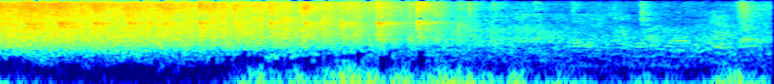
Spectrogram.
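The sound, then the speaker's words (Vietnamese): A crowd applauds the benefactors of a program loudly and steadily, a dense wash of many hands clapping that fills the space for several seconds before thinning slightly toward the end. “Hãy dành một tràng vỗ tay thật lớn để chúng ta làm quen nhau.”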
